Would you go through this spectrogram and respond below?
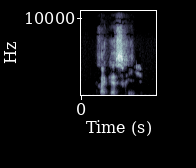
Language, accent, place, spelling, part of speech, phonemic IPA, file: French, France, Lyon, tracasserie, noun, /tʁa.ka.sʁi/, LL-Q150 (fra)-tracasserie.wav
- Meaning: 1. hassle, annoyance 2. harassment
